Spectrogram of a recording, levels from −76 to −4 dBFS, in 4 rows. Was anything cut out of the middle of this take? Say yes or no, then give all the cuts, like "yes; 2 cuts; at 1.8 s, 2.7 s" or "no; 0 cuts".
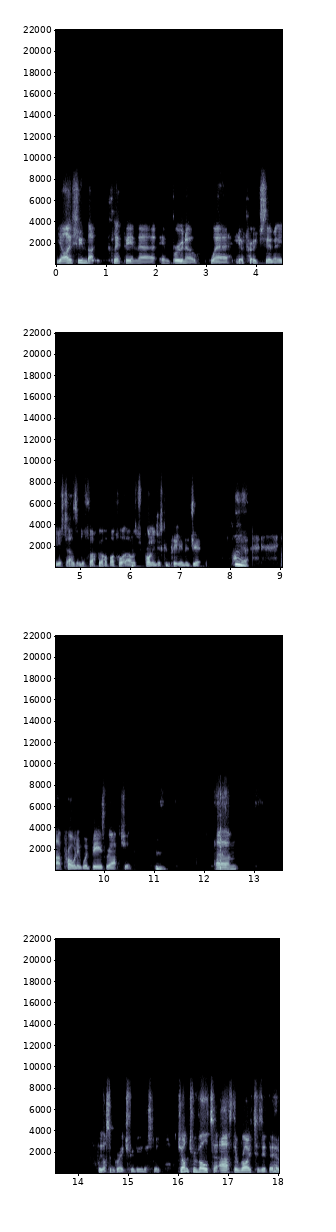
yes; 1 cut; at 9.0 s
